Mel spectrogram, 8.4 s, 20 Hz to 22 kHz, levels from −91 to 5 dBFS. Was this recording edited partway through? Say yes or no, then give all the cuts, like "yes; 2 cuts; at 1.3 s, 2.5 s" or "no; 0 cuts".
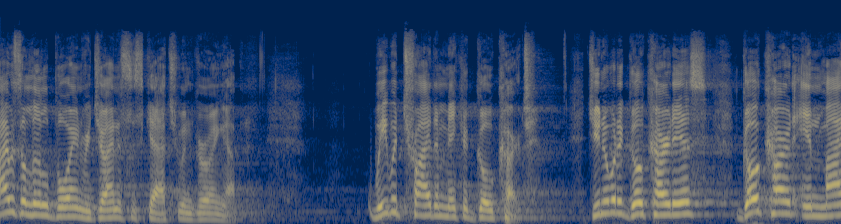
no; 0 cuts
